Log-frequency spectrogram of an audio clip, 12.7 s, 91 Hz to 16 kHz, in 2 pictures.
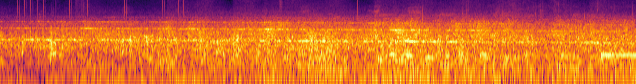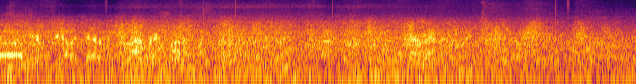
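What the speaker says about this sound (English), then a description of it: "Next takeoff is Alaska Airlines Flight 1317 heading to Seattle. It's a 737 MAX 9." An Alaska Airlines Boeing 737 MAX 9 takes off at LAX, a loud, steady jet engine roar holding for the whole stretch with a broad rushing noise and faint whining tones, heard from nearby on the ground.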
